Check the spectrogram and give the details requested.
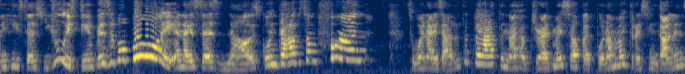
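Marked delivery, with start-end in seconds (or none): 0.6-2.2 high, loud amazed exclamation; father bursting with his discovery; excited. Acted. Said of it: "My daddy is squiffy with excitement". 2.7-4.7 high, drawn-out relish; delighted boy plotting fun; gleeful. Acted. Boy gleeful at his new power.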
